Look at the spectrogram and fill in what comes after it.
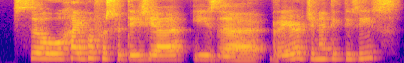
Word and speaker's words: hypophosphatasia: What is hypophosphatasia? Did I get that right? – Yes.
